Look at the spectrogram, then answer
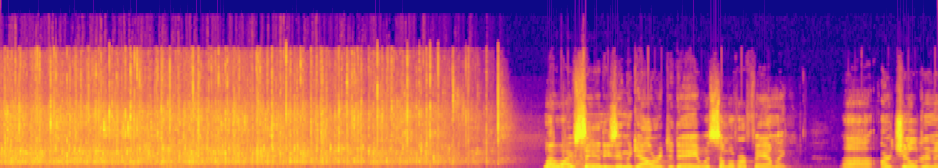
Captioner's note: applause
